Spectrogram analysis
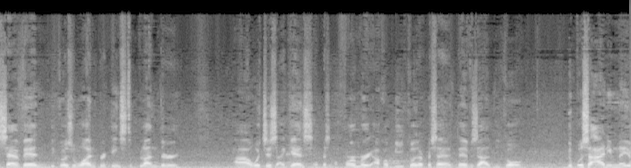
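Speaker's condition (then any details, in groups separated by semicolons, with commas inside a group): No condition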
